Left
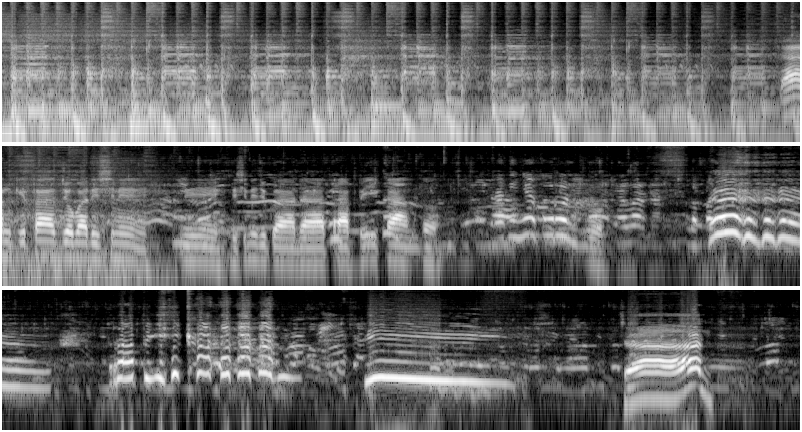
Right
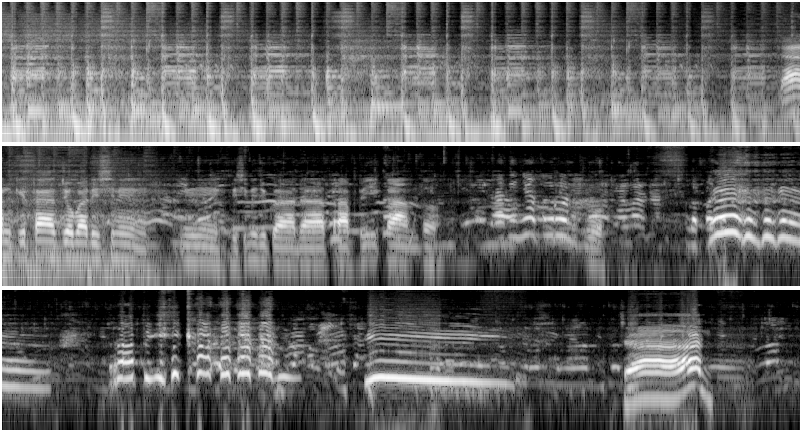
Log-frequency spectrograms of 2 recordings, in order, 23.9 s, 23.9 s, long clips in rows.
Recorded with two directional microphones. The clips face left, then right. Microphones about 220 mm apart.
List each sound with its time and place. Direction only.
0.7 s music: centre (ahead or behind)
7.8 s speech: centre (ahead or behind); by 13.7 s 25° left (ahead or behind)
15.0 s speech: centre (ahead or behind)
18.9 s a sound: 50° left (ahead or behind)
19.6 s speech: centre (ahead or behind)
22.1 s speech: centre (ahead or behind)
